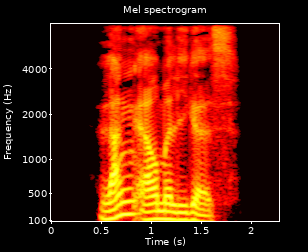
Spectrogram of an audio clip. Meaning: strong/mixed nominative/accusative neuter singular of langärmelig
- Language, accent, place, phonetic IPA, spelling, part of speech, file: German, Germany, Berlin, [ˈlaŋˌʔɛʁməlɪɡəs], langärmeliges, adjective, De-langärmeliges.ogg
